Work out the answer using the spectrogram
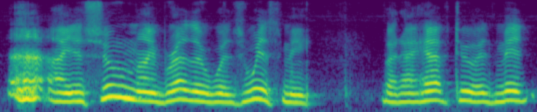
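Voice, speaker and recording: Slow, mellow-voiced man in his nineties. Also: high-pitched, clear, resonant tone, rough recording. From El Salvador. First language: Spanish. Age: 90s. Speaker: grandfather being interviewed. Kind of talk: relaxed life-story interview.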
